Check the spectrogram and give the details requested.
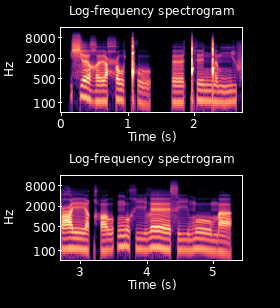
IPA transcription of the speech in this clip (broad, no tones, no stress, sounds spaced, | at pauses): ɕ ɛ ʁ ɛː ħ o ǃʰ o | ɛː ǃʰ e ŋ͡ǃ ɛ m ɲ i f ʕ eː qʰ o | ŋ o x iː l ɛː s iː m oː m a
